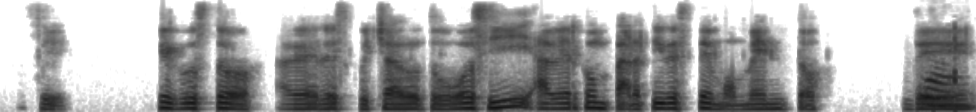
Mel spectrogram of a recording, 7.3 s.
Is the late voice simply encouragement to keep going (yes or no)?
yes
